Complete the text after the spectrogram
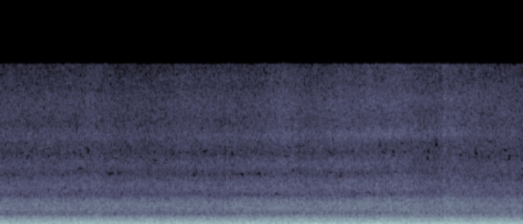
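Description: Waves crash and churn steadily against rocks.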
